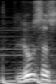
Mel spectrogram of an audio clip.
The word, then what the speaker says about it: lose: Lose, the pronunciation is very important. Lose, letter S has got Z sound.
